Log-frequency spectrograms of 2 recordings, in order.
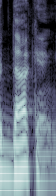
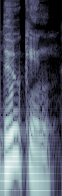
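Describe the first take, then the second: First: "ducking" with a short uh vowel; ducking pronunciation. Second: "duking" with a long oo vowel; duking pronunciation. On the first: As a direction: say "ducking" as DUCK-ing. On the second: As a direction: say "duking" as DOO-king. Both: Shown as a demonstration. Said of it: "that's what he was saying".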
